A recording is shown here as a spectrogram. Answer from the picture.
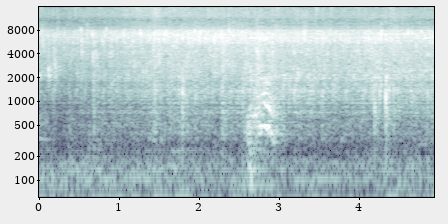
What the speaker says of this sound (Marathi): याच्यामध्ये आपल्याला तडका मिरची आणि हिरवी मिरची जी येतील ती टाकायची त्याच्यानंतर एक दहा कढीपत्ता टाकायचा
